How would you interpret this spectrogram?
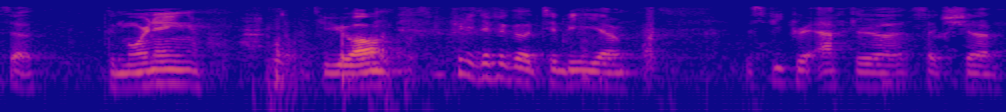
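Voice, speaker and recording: A surgeon from Switzerland speaks from a podium in a large conference hall, relaxed and chatty, full of small fillers. The sound is dull and slightly muffled, with a faint hiss behind him. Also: male voice, medium pitch, unhurried. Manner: conversational, many fillers and restarts. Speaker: orthopedic surgeon. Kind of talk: conference talk with slides. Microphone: podium microphone.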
